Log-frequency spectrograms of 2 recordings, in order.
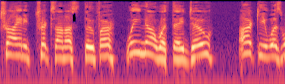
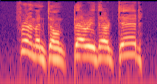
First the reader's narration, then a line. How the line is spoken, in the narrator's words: the man barked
